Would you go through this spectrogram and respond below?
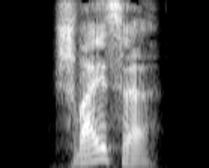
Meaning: inflection of schweißen: 1. first-person singular present 2. first/third-person singular subjunctive I 3. singular imperative
- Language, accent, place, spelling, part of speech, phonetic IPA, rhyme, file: German, Germany, Berlin, schweiße, verb, [ˈʃvaɪ̯sə], -aɪ̯sə, De-schweiße.ogg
